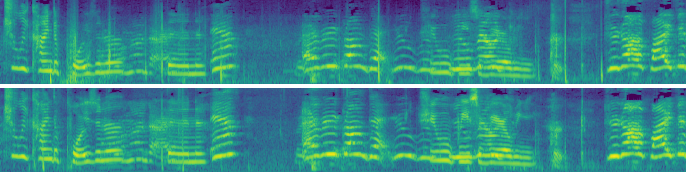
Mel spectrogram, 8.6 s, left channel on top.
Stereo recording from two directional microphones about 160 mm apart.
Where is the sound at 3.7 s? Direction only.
15° left (ahead or behind).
